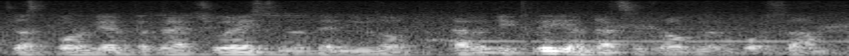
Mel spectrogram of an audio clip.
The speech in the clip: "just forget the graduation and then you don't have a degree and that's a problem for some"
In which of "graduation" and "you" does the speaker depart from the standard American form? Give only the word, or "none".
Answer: graduation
